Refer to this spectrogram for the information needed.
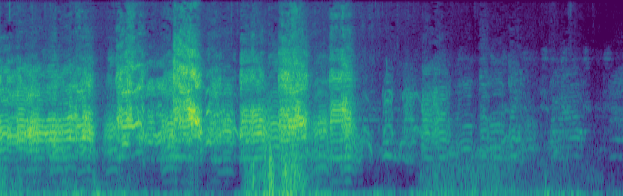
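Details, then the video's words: Domestic geese giving loud, repeated nasal honks roughly once a second at first, then fading to softer, scattered calls toward the end. "Domestic Geese Sound"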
